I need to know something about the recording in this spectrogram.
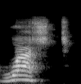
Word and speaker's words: watched: As well, we were checking the verbs in present, like watched, watched, and then in this, in past, we add an T, a T, and that's the pronunciation we are going to use.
